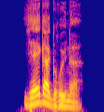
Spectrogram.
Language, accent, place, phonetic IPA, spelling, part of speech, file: German, Germany, Berlin, [ˈjɛːɡɐˌɡʁyːnə], jägergrüne, adjective, De-jägergrüne.ogg
- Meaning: inflection of jägergrün: 1. strong/mixed nominative/accusative feminine singular 2. strong nominative/accusative plural 3. weak nominative all-gender singular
